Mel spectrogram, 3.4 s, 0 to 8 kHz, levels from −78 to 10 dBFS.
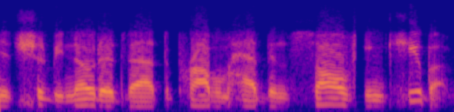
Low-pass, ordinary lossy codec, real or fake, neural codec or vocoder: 7.2 kHz; Opus, 64 kbps; real; none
